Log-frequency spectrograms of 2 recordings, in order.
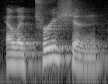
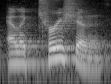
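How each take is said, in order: Both takes have the same delivery.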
